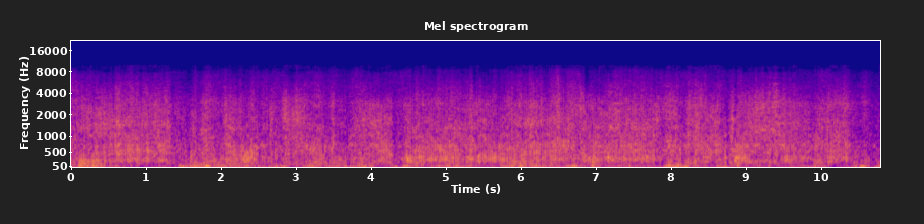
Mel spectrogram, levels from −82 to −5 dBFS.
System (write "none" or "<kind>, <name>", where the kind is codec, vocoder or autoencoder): vocoder, Vocos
